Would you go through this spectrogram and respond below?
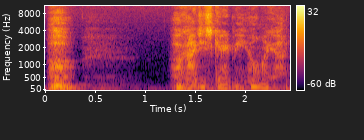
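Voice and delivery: mock whispered, breathless, hyperventilating panicked gasps. Retelling a movie scene where a character is startled: imitating someone hyperventilating. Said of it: "almost hyperventilating".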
